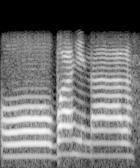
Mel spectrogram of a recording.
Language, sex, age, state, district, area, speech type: Bodo, female, 45-60, Assam, Baksa, rural, conversation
